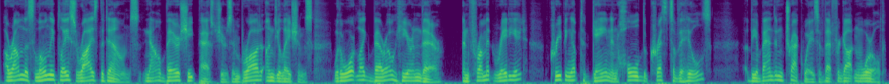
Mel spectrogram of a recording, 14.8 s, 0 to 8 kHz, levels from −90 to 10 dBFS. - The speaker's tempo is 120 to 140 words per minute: No, average, 180 wpm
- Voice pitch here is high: No, low, 115 Hz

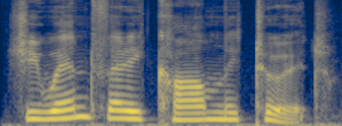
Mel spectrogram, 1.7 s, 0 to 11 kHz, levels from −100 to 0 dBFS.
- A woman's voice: No, male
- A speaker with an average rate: No, fast, 210 wpm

